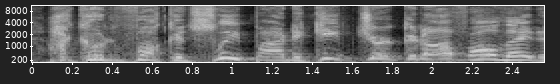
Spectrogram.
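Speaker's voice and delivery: high-pitched exasperated rant; imitating livid complaint. Friend retells Glenn griping about no sleep, mock livid. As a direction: act out outraged whining about the night. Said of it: "he's fucking livid mad at me".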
